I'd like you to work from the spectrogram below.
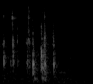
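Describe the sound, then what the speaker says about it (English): Rapid typing on a Model M keyboard: a quick burst of about half a dozen sharp, close key clacks that stops abruptly, leaving near silence. "I thought you were like typing at 200 words per minute."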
